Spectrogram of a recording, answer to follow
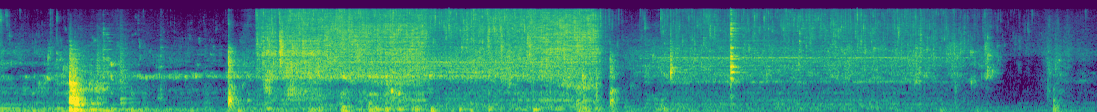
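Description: A kitchen tap running into the sink for about three and a half seconds, rinsing brine-soaked napa cabbage in a bowl, and cut off a few seconds before the end. Before it, two sharp knocks of a ceramic plate against the bowl, the first the loudest sound; after it stops, a few light clinks.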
